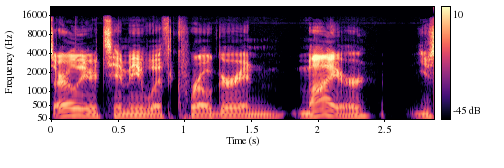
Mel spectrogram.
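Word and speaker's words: Meijer: Like when people say Kroger or Kroger's or Myers. That's kind of just an Ohio thing. Just but it's not what it's called. No, it's not. Meyer.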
